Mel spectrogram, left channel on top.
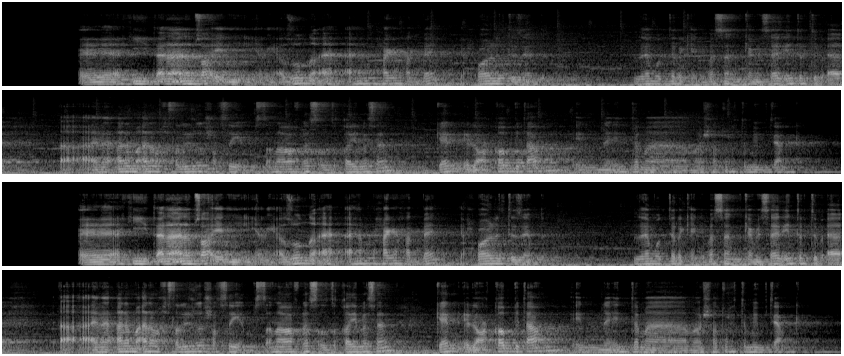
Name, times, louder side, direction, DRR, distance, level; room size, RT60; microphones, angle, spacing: voice 1, 0.8-5.5 6.3-16.3, right 2 dB, 30° right, 7 dB, 0.4 m, -28 dB
sound 1, 1.9-12.5, equal, ahead, 1.2 m, -43 dB
sound 2, 3.5-15.8, equal, 15° left, 0.6 m, -39 dB
9.7 x 5.3 x 4.1 m, 2.7 s
head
